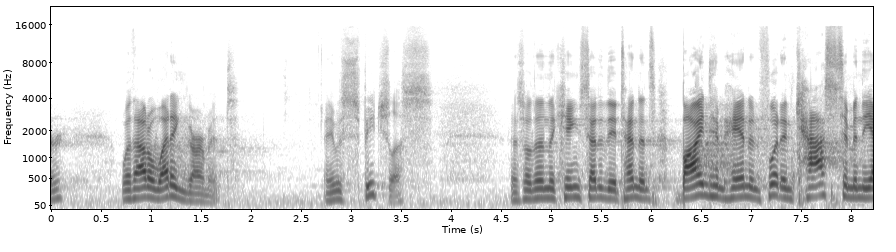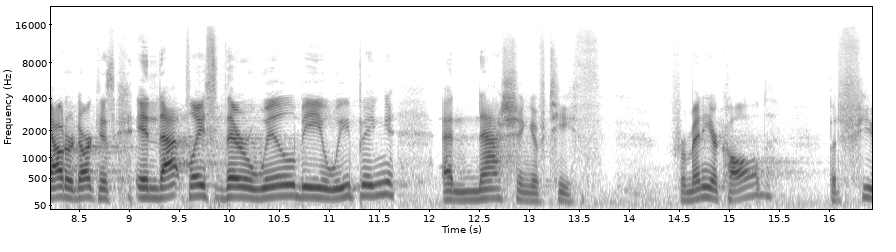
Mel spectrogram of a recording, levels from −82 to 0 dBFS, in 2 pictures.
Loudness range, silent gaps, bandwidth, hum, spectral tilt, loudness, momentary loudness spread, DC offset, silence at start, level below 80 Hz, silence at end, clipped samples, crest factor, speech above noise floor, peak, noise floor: 10 LU; none; 15.5 kHz; none; -5 dB/octave; -27 LUFS; 18 LU; under 0.1%; 0 s; -66 dBFS; 0 s; under 0.1%; 22 dB; 33 dB; -6 dBFS; -60 dBFS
